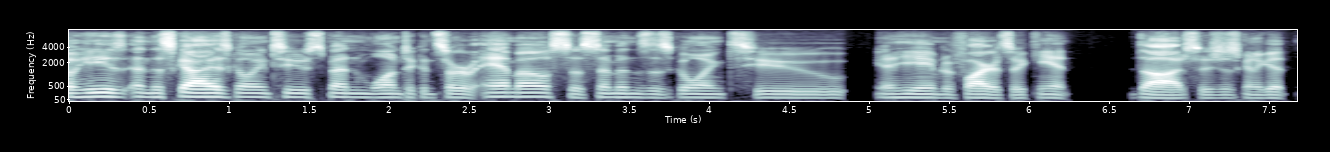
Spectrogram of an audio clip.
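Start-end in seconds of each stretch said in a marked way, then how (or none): none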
